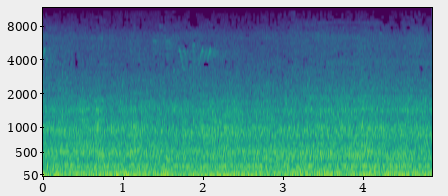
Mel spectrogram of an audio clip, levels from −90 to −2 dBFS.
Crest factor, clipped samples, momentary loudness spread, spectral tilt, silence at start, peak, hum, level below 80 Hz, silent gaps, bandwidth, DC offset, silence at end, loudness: 12 dB; under 0.1%; 1 LU; -7.5 dB/octave; 0 s; -8 dBFS; none; -24 dBFS; none; 9.2 kHz; under 0.1%; 0 s; -22 LUFS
